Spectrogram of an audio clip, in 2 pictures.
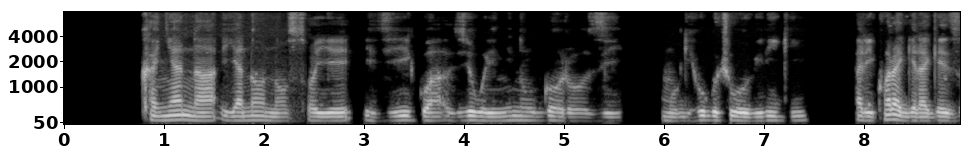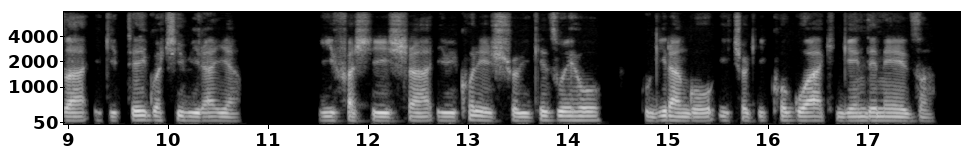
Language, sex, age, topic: Rundi, male, 25-35, education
